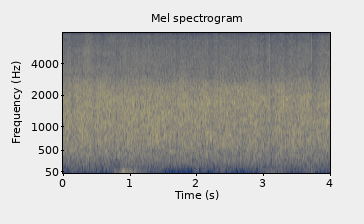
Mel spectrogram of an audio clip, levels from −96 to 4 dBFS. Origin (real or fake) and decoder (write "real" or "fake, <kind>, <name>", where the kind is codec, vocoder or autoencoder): fake, autoencoder, DAC-VAE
